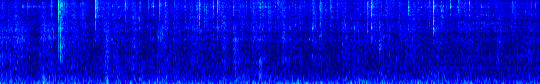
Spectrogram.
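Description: Faint hoofbeats of a palomino horse moving over soft sand arena footing, scattered dull thuds over a low steady background rumble.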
